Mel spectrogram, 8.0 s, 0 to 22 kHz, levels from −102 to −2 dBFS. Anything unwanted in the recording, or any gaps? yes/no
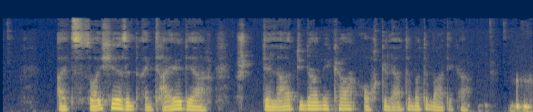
no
